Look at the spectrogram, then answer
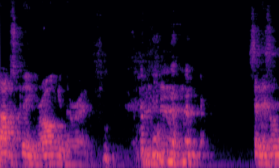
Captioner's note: laughing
